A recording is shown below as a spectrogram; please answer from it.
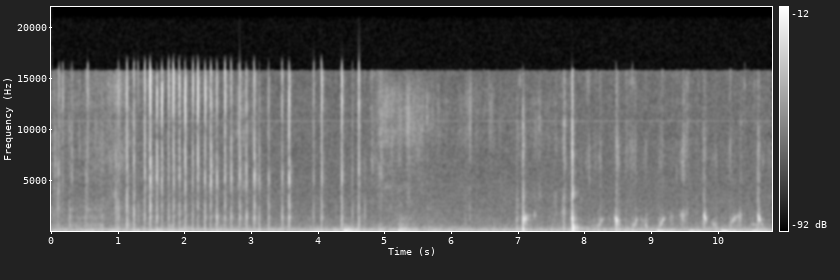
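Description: Long painted nails tap and scratch a small, hollow, egg-shaped plastic lip balm container with a cream body and blue cap, held in the hands. Quick, sharp, dry clicks come in a dense run for the first few seconds, then give way to softer scratching and scattered louder taps. A faint steady low hum sits underneath.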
